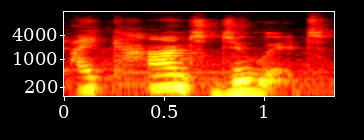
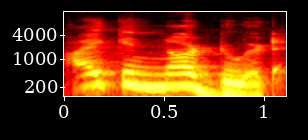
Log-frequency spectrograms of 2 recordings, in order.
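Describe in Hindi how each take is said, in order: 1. "Can't" को एक छोटे, contracted शब्द की तरह बोला जाता है। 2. "Can not" को दो पूरे शब्दों की तरह बोला जाता है।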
